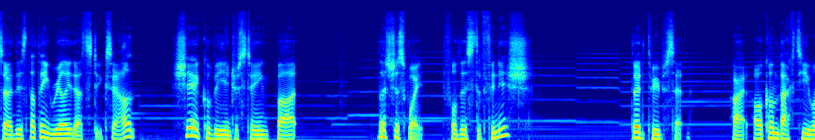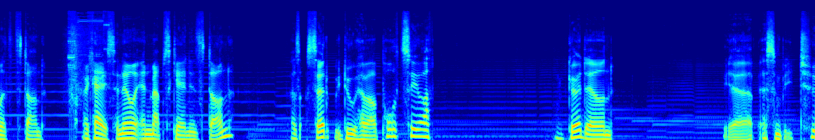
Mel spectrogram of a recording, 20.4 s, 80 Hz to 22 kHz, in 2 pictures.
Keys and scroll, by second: 5.1 Return, 6.0 Return, 6.5 Return.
